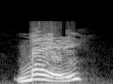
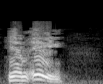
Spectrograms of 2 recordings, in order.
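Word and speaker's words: may (μή): Now you see, this is, in the Greek, that's pronounced may. That's a mu and an eta. And it's pronounced may. But over here in the English letters for this is me, M-E. But it's not pronounced me, it's pronounced may. This is a long A.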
